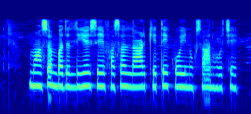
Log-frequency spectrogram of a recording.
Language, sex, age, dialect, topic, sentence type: Magahi, female, 46-50, Northeastern/Surjapuri, agriculture, question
